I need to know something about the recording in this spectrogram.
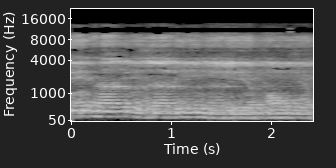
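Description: A man reciting the Quran in the melodic tajwid style of tilawat, drawing out one long, slightly wavering note.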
